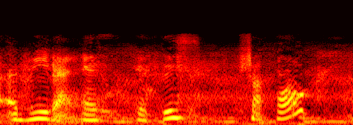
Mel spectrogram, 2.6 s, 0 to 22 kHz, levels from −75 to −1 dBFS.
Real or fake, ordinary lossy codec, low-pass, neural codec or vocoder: fake; none; 7.2 kHz; codec, 16 kHz, 1 kbps, FreqCodec, larger model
